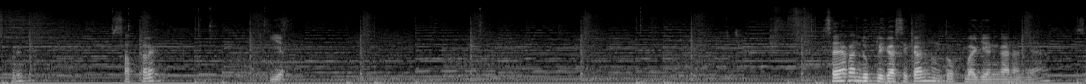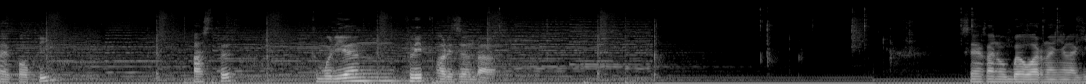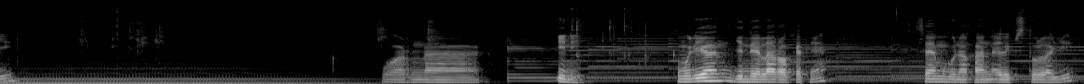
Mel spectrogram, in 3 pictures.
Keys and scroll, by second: 10.3 super+c, 11.1 super+v, 29.5 m, 31.4 m.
